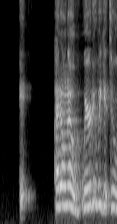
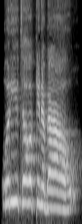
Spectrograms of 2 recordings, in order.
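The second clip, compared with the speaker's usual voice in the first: higher, louder attempt at an Alabama accent; mock Alabama accent; 4 semitones higher, 4 dB louder than usual. Teasing a colleague by imitating her, mock Alabama accent. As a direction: put on a hammed-up Alabama accent. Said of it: "in her Alabama accent".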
